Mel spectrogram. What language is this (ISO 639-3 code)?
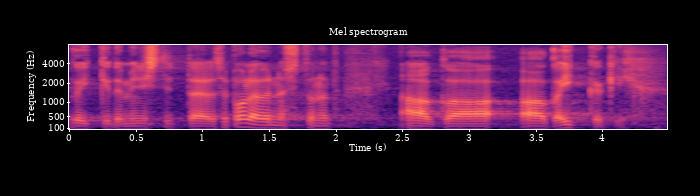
est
